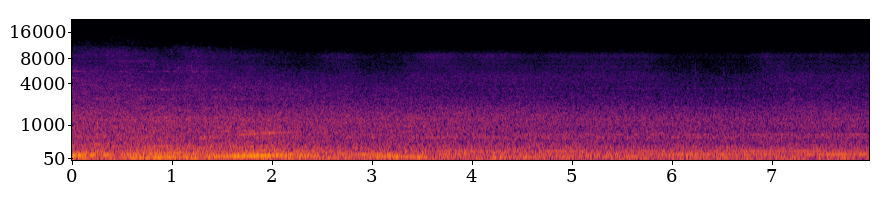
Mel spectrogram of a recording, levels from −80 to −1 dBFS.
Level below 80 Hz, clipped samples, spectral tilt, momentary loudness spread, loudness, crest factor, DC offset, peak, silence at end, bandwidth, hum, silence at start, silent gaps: -38 dBFS; under 0.1%; -6 dB/octave; 7 LU; -31 LUFS; 16 dB; under 0.1%; -14 dBFS; 0 s; 14.5 kHz; none; 0 s; none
